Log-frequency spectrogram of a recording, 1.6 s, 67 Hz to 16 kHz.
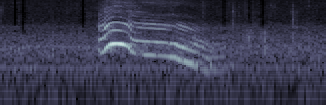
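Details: Dachshund puppy, one of a litter of four almost 8 weeks old, giving a single clear whining cry that rises sharply then slides down in pitch over about half a second, in a quiet indoor setting.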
